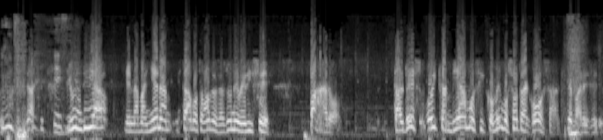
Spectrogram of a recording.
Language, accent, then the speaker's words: Spanish; Uruguay; nosotros los uruguayos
